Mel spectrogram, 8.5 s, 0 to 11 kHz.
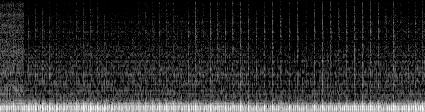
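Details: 1997 Ford Ranger four-cylinder with rough, lumpy idle and a regular thudding miss: compression test shows cylinder 1 dead at 60 psi versus 180 psi on the others; leak-down found cracked rings, air escaping from crankcase breather, oil cap and dipstick tube.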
